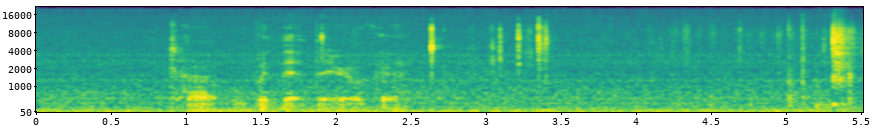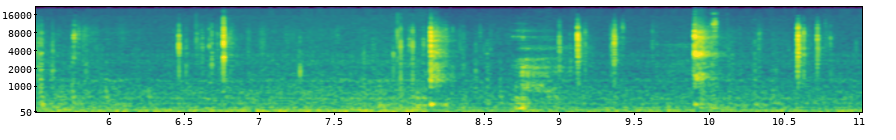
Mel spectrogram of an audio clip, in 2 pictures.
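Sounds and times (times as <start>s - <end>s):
steady low hum: 0.0s - 11.0s
metal lock parts clicking: 2.6s - 3.5s, 4.7s - 11.0s.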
